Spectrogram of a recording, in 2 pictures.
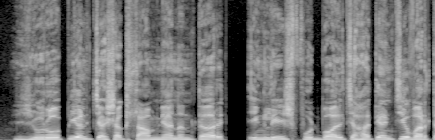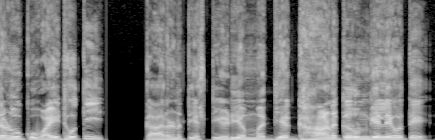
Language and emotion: Marathi, disgusted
